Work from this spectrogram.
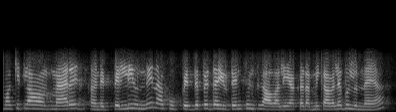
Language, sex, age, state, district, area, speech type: Telugu, female, 18-30, Telangana, Nizamabad, urban, conversation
